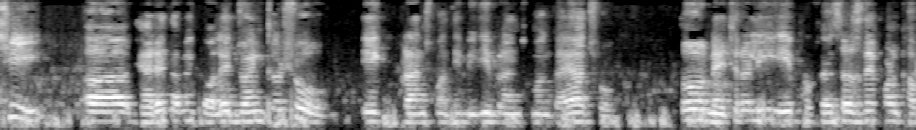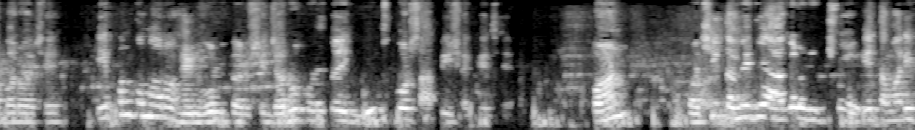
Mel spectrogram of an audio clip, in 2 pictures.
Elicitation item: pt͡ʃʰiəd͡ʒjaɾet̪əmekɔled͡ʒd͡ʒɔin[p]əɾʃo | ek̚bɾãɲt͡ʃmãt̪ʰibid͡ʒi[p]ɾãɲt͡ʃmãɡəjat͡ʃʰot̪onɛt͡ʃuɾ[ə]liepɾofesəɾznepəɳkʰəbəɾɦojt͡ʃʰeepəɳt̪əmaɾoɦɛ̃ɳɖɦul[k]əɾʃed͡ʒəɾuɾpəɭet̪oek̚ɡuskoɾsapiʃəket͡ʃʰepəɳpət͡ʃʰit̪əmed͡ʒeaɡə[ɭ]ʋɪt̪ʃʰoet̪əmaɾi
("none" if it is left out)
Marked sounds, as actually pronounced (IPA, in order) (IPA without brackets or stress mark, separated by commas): k, b, ə, k, ɭ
